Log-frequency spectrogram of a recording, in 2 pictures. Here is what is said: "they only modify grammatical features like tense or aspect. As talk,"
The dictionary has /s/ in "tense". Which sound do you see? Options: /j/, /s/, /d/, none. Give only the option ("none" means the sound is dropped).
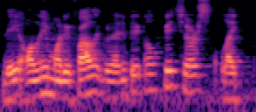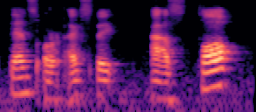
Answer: /s/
